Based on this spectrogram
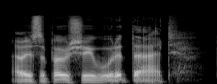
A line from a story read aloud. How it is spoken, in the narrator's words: Tom said dryly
